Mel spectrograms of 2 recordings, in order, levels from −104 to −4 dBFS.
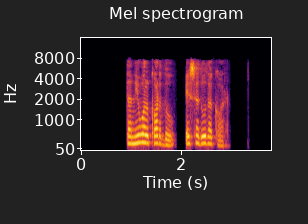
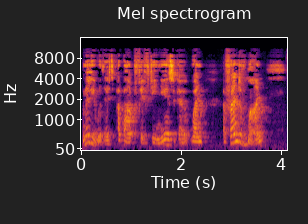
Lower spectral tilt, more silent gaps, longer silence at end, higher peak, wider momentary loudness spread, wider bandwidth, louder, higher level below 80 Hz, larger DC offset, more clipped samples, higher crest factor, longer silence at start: first, -3 dB/octave vs 1.5 dB/octave; first, 1.93-2.09 s vs none; first, 0.95 s vs 0.05 s; about the same, -2 dBFS vs 0 dBFS; about the same, 15 LU vs 14 LU; second, 8 kHz vs 11.5 kHz; first, -18 LUFS vs -22 LUFS; first, -66 dBFS vs -76 dBFS; neither; neither; about the same, 20 dB vs 24 dB; first, 0.9 s vs 0.05 s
